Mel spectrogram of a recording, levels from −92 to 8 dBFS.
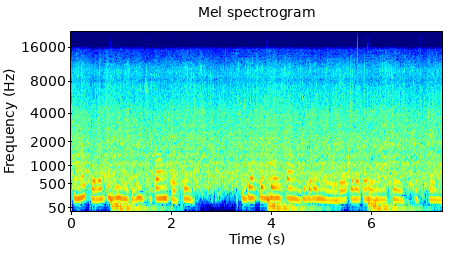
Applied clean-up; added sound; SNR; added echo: none; Stream + Bass drum; 3 dB; none.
